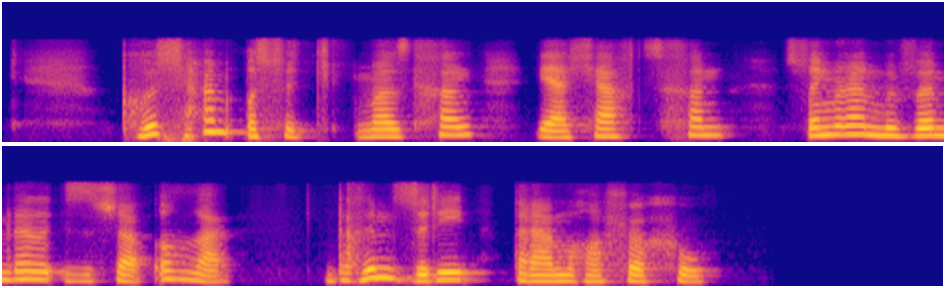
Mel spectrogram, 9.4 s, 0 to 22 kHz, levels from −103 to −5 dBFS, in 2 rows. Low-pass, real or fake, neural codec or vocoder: 7.2 kHz; fake; codec, 16 kHz, 0.5 kbps, FunCodec, trained on Chinese and English, 25 frames a second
